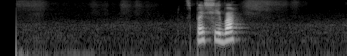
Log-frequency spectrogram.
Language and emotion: Russian, neutral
